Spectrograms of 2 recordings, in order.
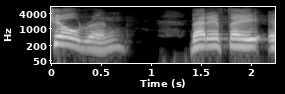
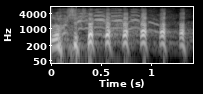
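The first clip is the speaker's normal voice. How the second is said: high burst of laughter; high-pitched, amused laughing. Real, not acted. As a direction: laugh at your own joking aside. Joking aside about wedding cost.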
